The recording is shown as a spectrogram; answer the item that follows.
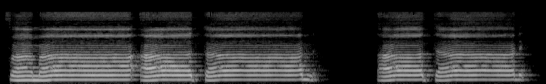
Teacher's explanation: یا ساکنہ کو آپ حذف کر دیں گے یعنی غائب کر دیں گے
